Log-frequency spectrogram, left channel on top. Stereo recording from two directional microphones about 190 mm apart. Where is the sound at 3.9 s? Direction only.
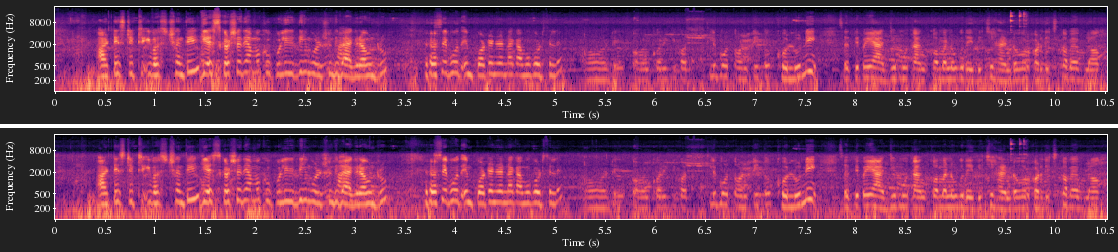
25° right (ahead or behind).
